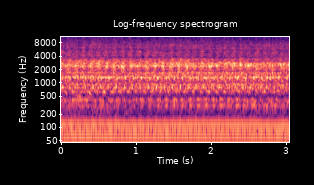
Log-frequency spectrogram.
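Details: Mercury Optimax 150 outboard after air compressor replacement, fuel and air pressures regulated about 15 psi apart: steady, even low drone with no misses, knocks or surging; running normally.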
